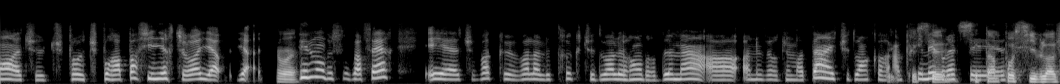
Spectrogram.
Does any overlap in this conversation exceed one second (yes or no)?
yes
